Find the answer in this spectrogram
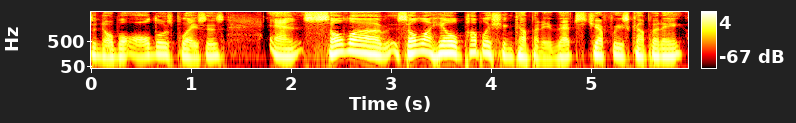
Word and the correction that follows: Solihull: You know, Solihull, it's actually where I was born.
